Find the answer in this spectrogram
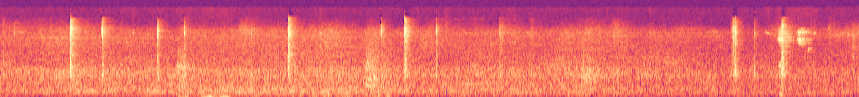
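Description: Near silence with faint, scattered clicks and ticks of a small screwdriver working the battery-compartment screw on a plastic toy robot's body, about a dozen in all, with a few close together near the end.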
